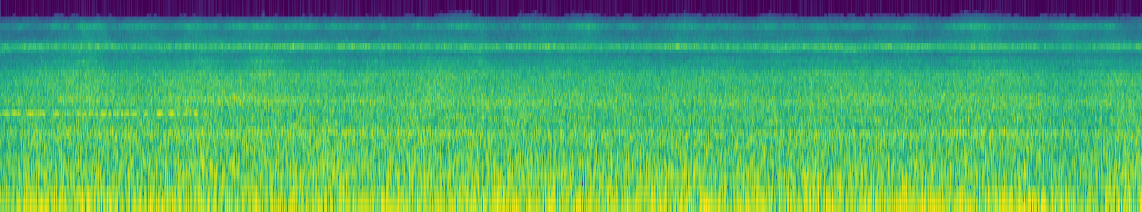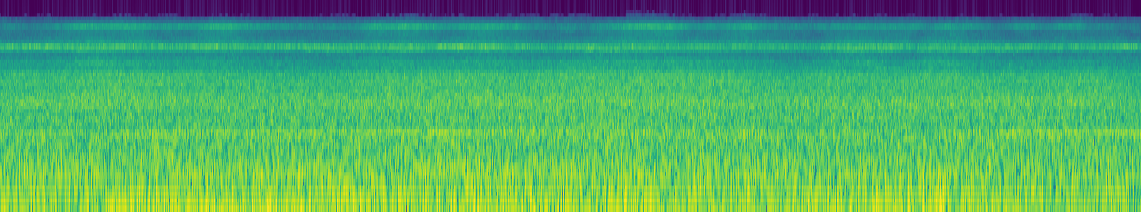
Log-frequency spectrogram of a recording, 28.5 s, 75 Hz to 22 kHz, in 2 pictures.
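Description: Turbine noise from an Airbus A350-900 airliner during pushback: a steady rush with a high steady whine over it.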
